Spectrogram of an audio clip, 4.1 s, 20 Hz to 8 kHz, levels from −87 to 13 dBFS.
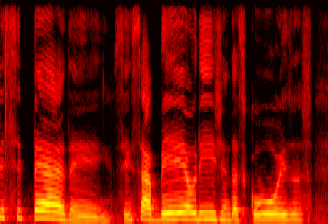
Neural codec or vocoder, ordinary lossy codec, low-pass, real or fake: none; none; none; real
